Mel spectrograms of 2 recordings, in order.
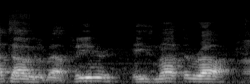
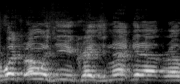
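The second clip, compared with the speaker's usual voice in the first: higher, louder yell of annoyed drivers; angry drivers yelling; 8 semitones higher, 5 dB louder, faster than usual. Retold or imitated. Drivers yell at the man waving his arms, angry shout. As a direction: shout at the nut in the road. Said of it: "And they said".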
